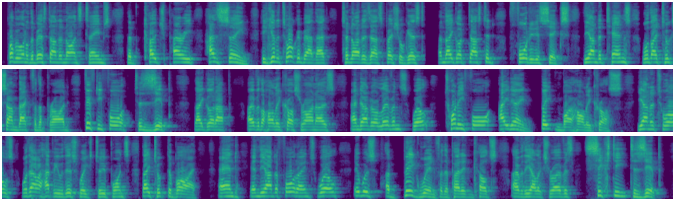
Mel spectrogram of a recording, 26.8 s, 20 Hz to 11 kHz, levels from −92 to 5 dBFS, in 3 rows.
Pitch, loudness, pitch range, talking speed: 180 Hz, -22 LUFS, 165-195 Hz, 225 wpm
